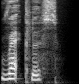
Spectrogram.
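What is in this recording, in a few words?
"reckless", British English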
